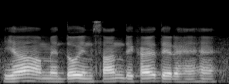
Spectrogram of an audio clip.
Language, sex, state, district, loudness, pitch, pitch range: Hindi, male, Arunachal Pradesh, Lower Dibang Valley, -15 LUFS, 135 Hz, 130-140 Hz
